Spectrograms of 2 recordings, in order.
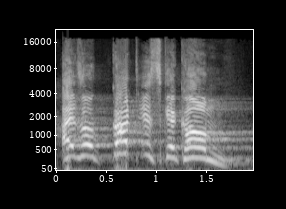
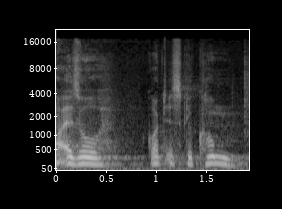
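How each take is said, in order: First: It is said loudly and clearly. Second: It is said quietly and hesitantly. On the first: The speaker calls it right. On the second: The speaker calls it wrong.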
